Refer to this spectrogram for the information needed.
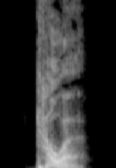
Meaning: inflection of kauen: 1. first-person singular present 2. first/third-person singular subjunctive I 3. singular imperative
- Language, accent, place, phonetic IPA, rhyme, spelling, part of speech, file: German, Germany, Berlin, [ˈkaʊ̯ə], -aʊ̯ə, kaue, verb, De-kaue.ogg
